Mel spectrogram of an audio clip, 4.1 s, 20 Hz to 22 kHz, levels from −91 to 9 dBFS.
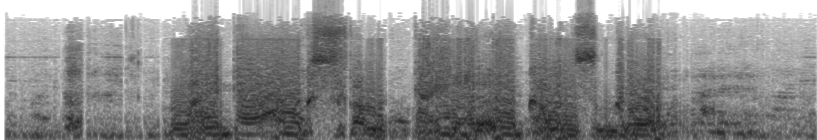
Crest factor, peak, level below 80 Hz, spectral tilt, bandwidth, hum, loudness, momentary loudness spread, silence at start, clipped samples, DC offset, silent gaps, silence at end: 8 dB; 0 dBFS; -26 dBFS; -3.5 dB/octave; over 20 kHz; none; -7 LUFS; 12 LU; 0.05 s; 0.6%; under 0.1%; none; 0 s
